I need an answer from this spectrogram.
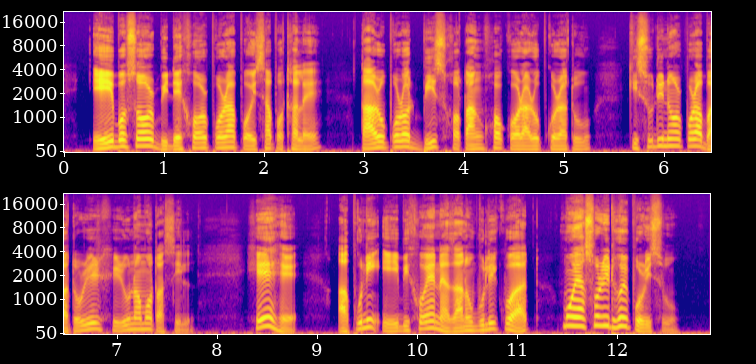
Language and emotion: Assamese, surprised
